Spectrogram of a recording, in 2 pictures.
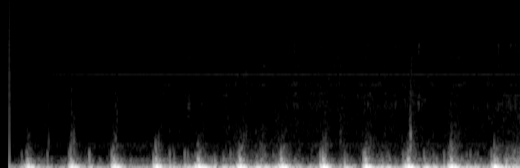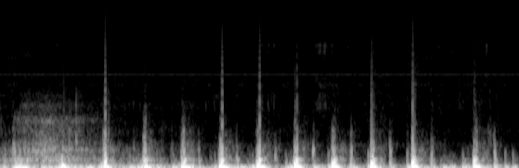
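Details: Cardiology stethoscope auscultation over tricuspid, aortic and pulmonic areas in a male doing pushes: fast heartbeat with rough, scratchy murmurs and rubs between beats, loudest over pulmonic area.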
